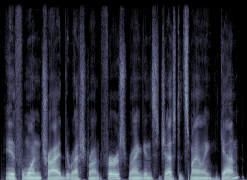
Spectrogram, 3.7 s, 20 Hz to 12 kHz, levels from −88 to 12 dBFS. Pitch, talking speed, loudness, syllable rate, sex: 105 Hz, 160 wpm, -18 LUFS, 5.2 syllables/s, male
